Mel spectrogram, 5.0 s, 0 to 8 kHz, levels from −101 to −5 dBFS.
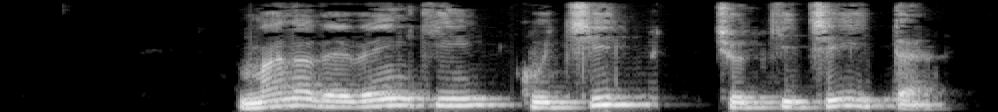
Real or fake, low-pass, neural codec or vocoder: real; 7.2 kHz; none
